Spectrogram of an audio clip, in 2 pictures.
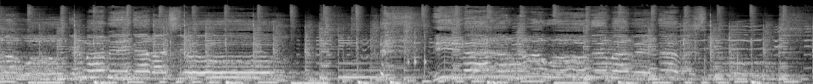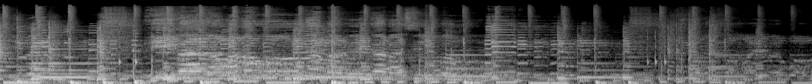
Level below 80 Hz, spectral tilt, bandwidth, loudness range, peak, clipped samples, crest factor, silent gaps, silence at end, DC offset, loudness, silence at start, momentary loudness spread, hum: -24 dBFS; -4.5 dB/octave; 18 kHz; 10 LU; 0 dBFS; under 0.1%; 12 dB; none; 0 s; under 0.1%; -13 LUFS; 0 s; 14 LU; none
